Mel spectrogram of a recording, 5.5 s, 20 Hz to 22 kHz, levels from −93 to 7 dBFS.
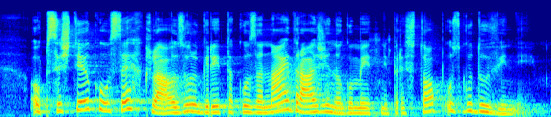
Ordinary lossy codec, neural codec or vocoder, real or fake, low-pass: none; vocoder, 48 kHz, 128 mel bands, Vocos; fake; 14.4 kHz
